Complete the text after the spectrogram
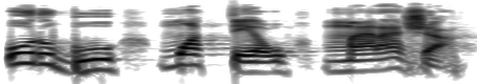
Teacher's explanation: Só a título de exemplificação, observem aqui, ó, oxítonas. A última sílaba é a tônica.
